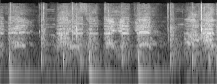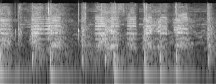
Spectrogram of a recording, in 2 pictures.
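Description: A crowd of protesters shouting and chanting together, with a drum beaten in a steady rhythm underneath.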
